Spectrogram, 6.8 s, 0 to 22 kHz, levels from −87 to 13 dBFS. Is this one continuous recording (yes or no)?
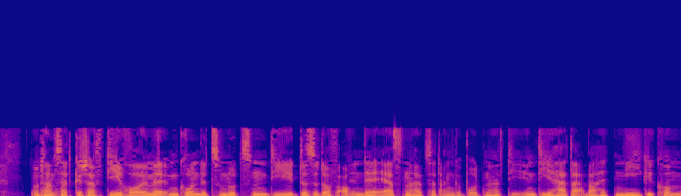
no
